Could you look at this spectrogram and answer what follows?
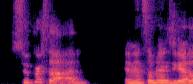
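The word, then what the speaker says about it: soppressata: I would have thought that it was called sopra Sada but from how his family pronounces it it's suad and then sometimes you gotta like get the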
